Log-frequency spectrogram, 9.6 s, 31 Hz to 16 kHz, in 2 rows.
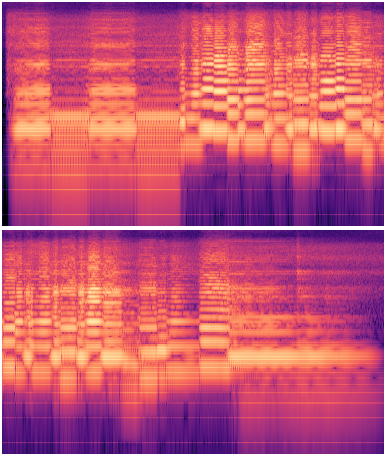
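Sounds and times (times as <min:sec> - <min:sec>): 
smooth crystal saxophone: 0:00.0 - 0:09.5.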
